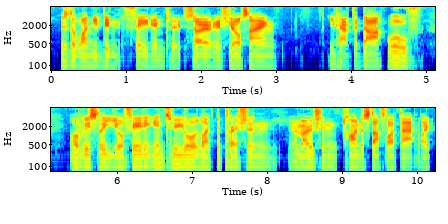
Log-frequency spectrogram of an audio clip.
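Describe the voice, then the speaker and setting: A man co-hosting a podcast in casual chat, excitable and swearing freely. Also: on the low side, gravelly, clean tone, no room sound, clean studio sound. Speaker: podcast co-host. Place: hot room with windows open.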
